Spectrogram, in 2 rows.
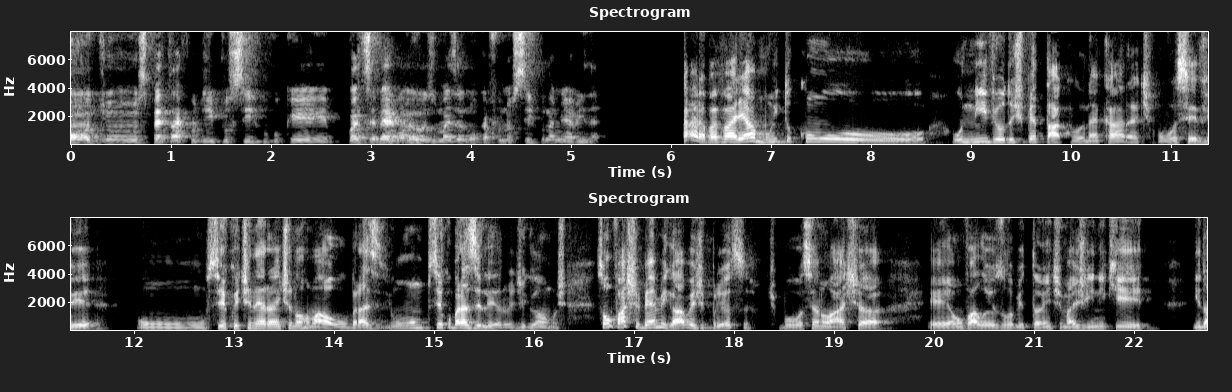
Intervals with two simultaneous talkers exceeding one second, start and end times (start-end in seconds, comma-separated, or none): none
